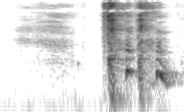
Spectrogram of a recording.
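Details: Adult woman who is currently ill, faint breathing then three or four harsh coughs in quick succession; says she couldn't sleep and mentions an inhaler ("bombinha"); cough.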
